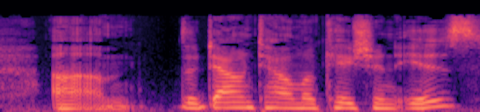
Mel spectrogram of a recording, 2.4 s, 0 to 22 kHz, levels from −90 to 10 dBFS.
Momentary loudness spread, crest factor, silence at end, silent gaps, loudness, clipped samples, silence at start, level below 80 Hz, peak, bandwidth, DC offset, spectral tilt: 7 LU; 16 dB; 0 s; none; -18 LUFS; under 0.1%; 0 s; -44 dBFS; -2 dBFS; 12.5 kHz; under 0.1%; -4 dB/octave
